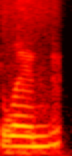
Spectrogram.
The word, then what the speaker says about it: Lynn: My name is Lynn, and that is very conducive to oil painting jokes, because there is this particular substance called linseed oil. It's spelled with an I, but my name sounds the same, so I use it,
